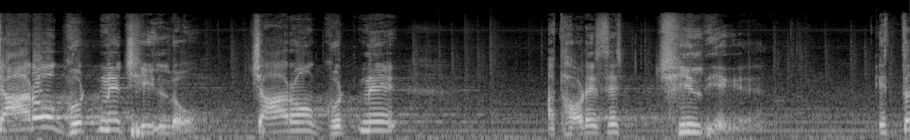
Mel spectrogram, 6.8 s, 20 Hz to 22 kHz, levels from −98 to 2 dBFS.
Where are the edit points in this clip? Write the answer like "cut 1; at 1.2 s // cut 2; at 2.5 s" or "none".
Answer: cut 1; at 5.7 s

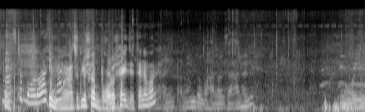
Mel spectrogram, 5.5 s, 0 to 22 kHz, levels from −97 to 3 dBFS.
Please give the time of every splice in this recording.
none

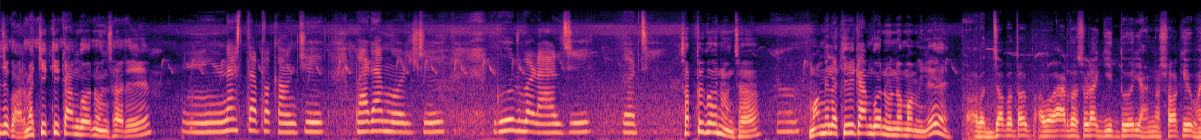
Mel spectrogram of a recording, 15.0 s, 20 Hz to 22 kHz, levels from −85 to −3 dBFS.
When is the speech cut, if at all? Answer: cut 1; at 12.0 s

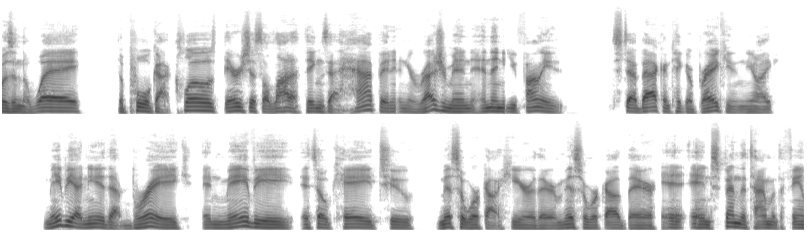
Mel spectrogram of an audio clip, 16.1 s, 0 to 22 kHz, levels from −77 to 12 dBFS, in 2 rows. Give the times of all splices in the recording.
cut 1; at 2.1 s // cut 2; at 3.9 s // cut 3; at 5.0 s // cut 4; at 14.7 s

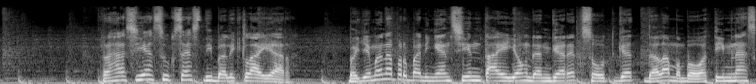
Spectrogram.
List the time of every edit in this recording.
cut 1; at 1.0 s

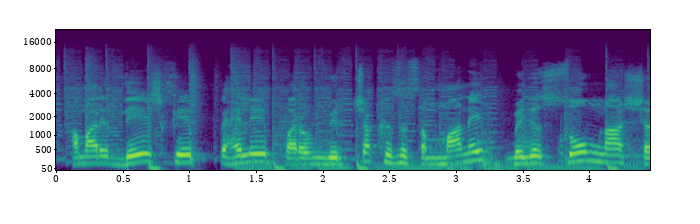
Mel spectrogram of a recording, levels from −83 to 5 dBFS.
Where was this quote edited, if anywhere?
cut 1; at 3.3 s

